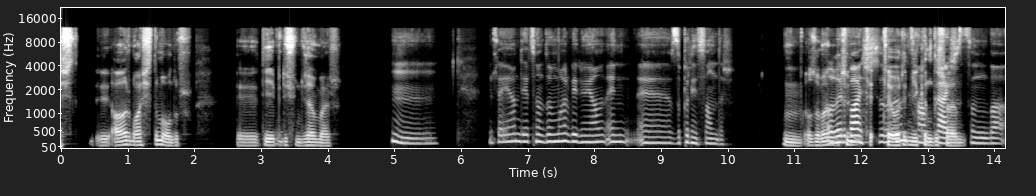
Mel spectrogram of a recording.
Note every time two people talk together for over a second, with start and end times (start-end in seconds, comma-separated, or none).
11.5-13.6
